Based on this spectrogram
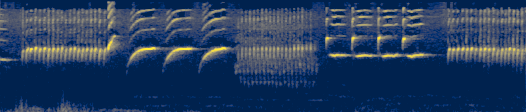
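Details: Young-canary training song, also a lure for birds that stopped singing: a steady high trill, then looping rising whistles, a broad buzzy rattle, bursts of sharp chips and a closing pulsed trill.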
